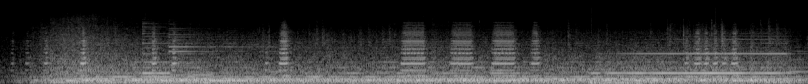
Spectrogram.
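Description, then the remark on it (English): An impatient driver's car moves up behind a pickup truck and honks: a steady engine rumble runs throughout while the horn sounds several short and medium honks in irregular bursts, ending with one long, sustained blast. “A car moves up behind the pickup truck.”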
